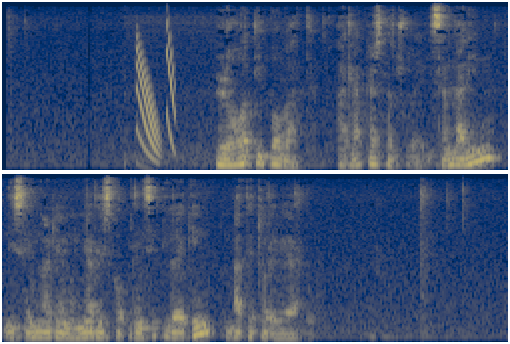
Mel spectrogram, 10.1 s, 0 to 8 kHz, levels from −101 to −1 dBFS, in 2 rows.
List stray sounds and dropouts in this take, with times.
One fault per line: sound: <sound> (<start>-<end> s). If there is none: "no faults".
sound: chirp (1.3-1.7 s)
